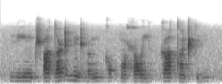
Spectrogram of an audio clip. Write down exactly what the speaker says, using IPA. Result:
i j ĩ t͡ʃʼ ʉ dˤ ʏ ɖʱ ĩ ɖʱ œ ŋ i k ɔ k ɔ̃ ħ ɔ j ʏ k ʉ tˤ œ̃ t͡ʃʼ i

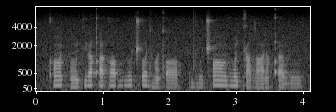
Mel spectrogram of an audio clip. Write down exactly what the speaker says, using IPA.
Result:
kʼ ɔ̃ː˥ t͡sʼ õː˩ kʲ uː˥ qʼ o˥ k ɔː˥ bʱ u˥ t͡ʃʼ o˥ dʱ ɔ̃˩ tʼ ɔ˩ | dʱ u˩ t͡ʃʼ ɔ̃ː˥ ɡʱ õ˥ kʲ o˩ dˤ oː˩ ɾ õ˩ qʼ u˩ v u˩

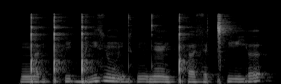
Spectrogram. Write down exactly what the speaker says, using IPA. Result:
ŋ͡ǃ ɐ ɡ ǃʰ i ɡ͡ǃ i z ũ d | n d ɛ̃ ɡ ǃʰ ɐ z ə ǀʰ i j ə

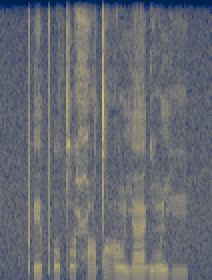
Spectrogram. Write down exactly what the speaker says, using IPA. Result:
pʼ e pʼ õ tˤ ũ ħ ɒ tˤ æ w õ j æ ɡ ũ j i

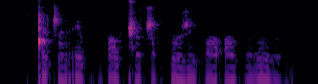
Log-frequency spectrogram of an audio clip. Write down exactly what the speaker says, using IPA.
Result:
ǃ ɛ ʈ͡ʂ ã r ɪ w p ṳ b ʔ ɔ w ǁ o ʈ͡ʂ ɔ b p õ ʐ ĩ p ɔ ʔ ɔ w p u w ũ w u b

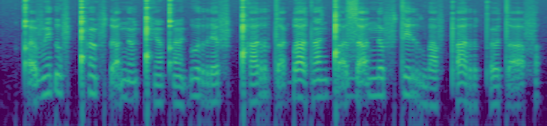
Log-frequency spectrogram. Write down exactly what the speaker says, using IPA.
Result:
qʼ ḛ˥˩ v ẽ˥ ɗ ɤ˧ f ǃʰ œ̃˥˩ f ɗ a̰˧ n œ̃˩˥ ǃʰ ẽ˩˥ qʼ ẽ˩ ɠ ɤ˥˩ r ɛ˩˥ f ǃʰ a˩˥ r t a̰˧ ɡ͡b a˥˩ t ã˥ ɡ͡ǃ a̰˥ z a̰˥ n œ˥ f t e˥ r w a˩ f pʼ a˥˩ r pʼ œ˧ t a̰˥ f

